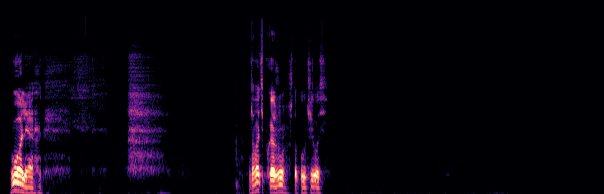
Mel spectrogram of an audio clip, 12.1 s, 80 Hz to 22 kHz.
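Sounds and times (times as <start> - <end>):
man breathing close to microphone: 0.9 - 3.5.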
